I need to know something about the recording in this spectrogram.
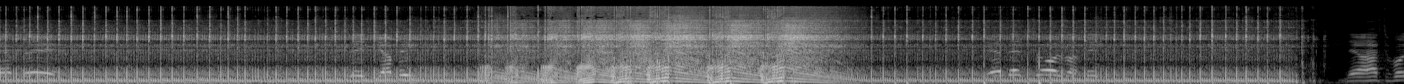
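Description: A 62cc two-stroke chainsaw with a modified single-port muffler exit idles, then is revved up and down five or six times in quick succession before settling back to idle. Its carburettor's high and low needles have not yet been retuned for the opened exhaust. The engine cuts off suddenly near the end.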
